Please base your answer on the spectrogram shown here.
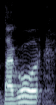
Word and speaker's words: Tagore: que se llama tagor aquí en Colombia dicen tagore pero bueno la r no hay que pronunciarla tagor bueno tagor tagore tagor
